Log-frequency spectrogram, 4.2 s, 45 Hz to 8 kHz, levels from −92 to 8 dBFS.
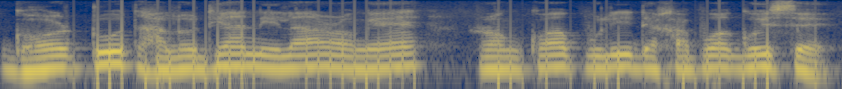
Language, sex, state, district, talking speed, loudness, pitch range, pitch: Assamese, male, Assam, Sonitpur, 140 wpm, -16 LUFS, 150-170 Hz, 160 Hz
